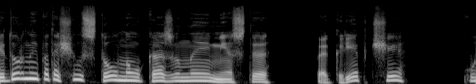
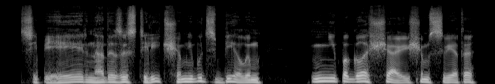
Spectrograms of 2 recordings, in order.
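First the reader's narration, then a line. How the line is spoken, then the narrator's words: Muttering. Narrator (Russian): бормотал художник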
